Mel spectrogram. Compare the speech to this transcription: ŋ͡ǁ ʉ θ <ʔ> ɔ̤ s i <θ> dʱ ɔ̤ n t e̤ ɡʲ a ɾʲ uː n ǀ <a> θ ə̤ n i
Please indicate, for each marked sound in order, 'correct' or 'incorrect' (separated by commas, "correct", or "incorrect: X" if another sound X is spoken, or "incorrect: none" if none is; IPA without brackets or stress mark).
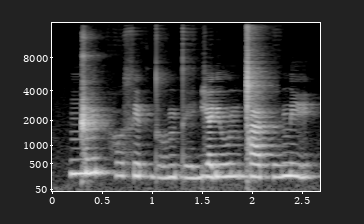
incorrect: h, correct, correct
